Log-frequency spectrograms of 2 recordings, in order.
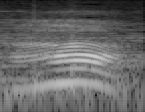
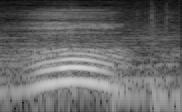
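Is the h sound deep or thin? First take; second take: thin; deep. First: The h sound is thin and light. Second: The h sound is deep, heavy and bassy. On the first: The speaker calls it right. "maka harus keluarnya tipis" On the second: The speaker calls it wrong. "H-nya besar banget, yaitu misalnya ngebas gitu ... itu salah ya"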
